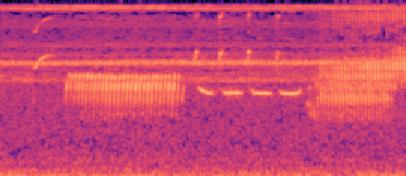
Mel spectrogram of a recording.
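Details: Belgian canary song used for training other canaries. A long, fast buzzy trill, then a series of short clear whistled notes, then another dense rapid trill. A high steady tone runs through.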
